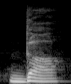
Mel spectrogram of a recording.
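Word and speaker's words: the: वज का मतलब थे द आप इसे चाहे तो दा भी पढ़ सकते हैं और दी भी पढ़ सकते हैं दोनों ही उच्चारण हमारे सही माने जाते हैं यह हमारा आर्टिकल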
